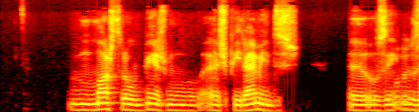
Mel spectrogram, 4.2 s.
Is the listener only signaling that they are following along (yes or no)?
yes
